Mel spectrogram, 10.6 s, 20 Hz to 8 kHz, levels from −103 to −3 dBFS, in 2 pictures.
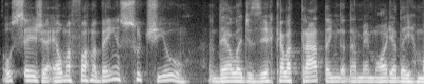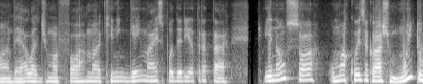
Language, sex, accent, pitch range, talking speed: Portuguese, male, Brazilian, 135-160 Hz, 200 wpm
